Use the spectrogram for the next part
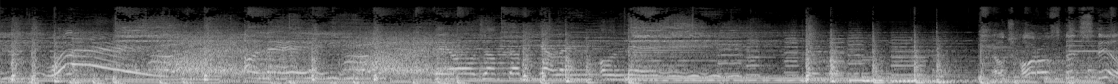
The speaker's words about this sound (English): This time he passed on his knees, and they loved him. Olé! Olé! The crowd jumped up screaming, olé!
